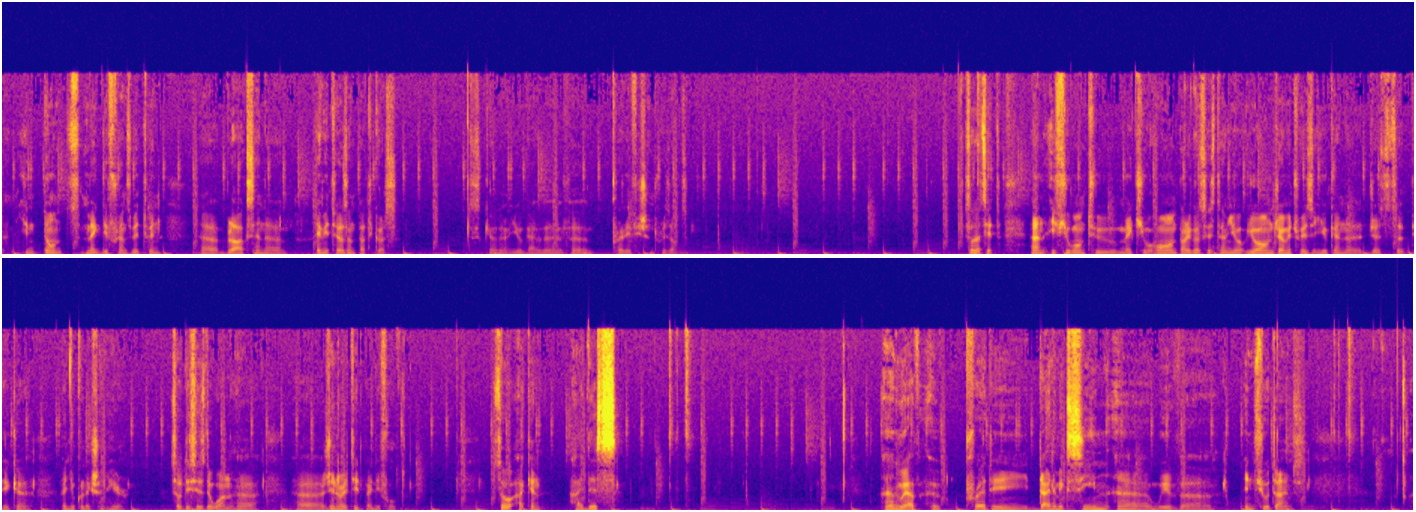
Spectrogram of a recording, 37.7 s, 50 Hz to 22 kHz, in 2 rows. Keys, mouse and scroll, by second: 5.5-6.3 scroll down 1, 6.3-6.7 scroll down 1, 7.0 middle click, 8.8-9.3 middle drag, 10.1-11.2 middle drag, 12.1-12.4 middle drag, 13.0 space, 15.8 click, 26.7 click, 27.9 space, 30.1-30.5 middle drag, 30.8-31.2 scroll up 3, 31.4-31.7 shift+middle drag, 32.0-32.9 middle drag, 33.4-33.8 shift+middle drag, 36.7 space, 37.1 click.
